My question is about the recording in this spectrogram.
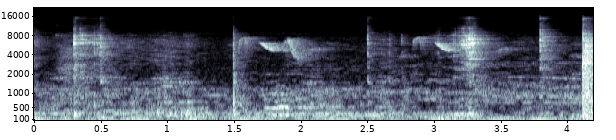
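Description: Light clinks and taps of a knife and hands against a steel plate, the sharpest clink near the end, with a bird chirping twice in the background.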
